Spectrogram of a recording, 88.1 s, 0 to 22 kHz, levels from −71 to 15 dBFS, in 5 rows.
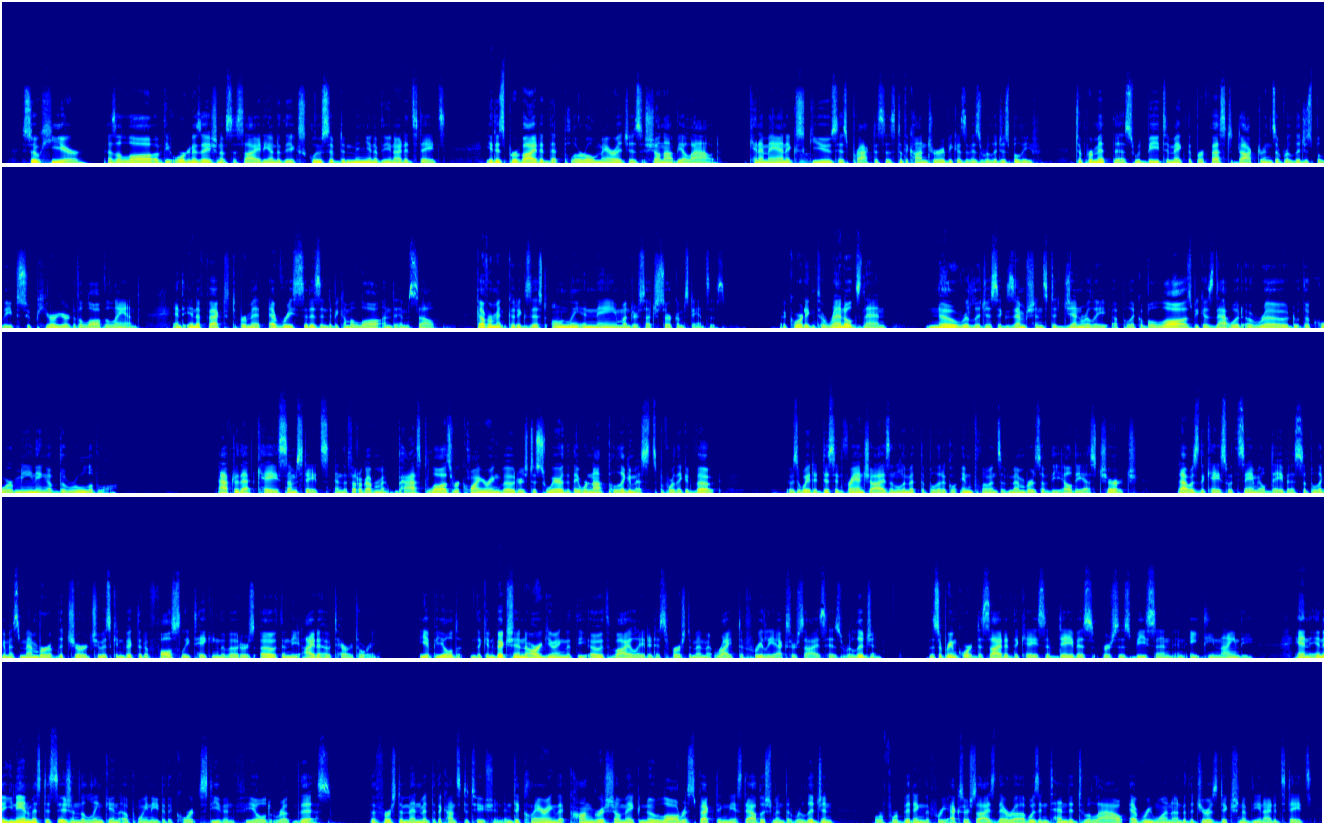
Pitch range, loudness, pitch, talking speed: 85-100 Hz, -25 LUFS, 90 Hz, 175 wpm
